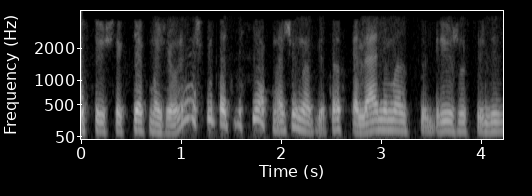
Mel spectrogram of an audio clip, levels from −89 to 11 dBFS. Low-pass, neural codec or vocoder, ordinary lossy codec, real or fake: 3.6 kHz; none; MP3, 32 kbps; real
